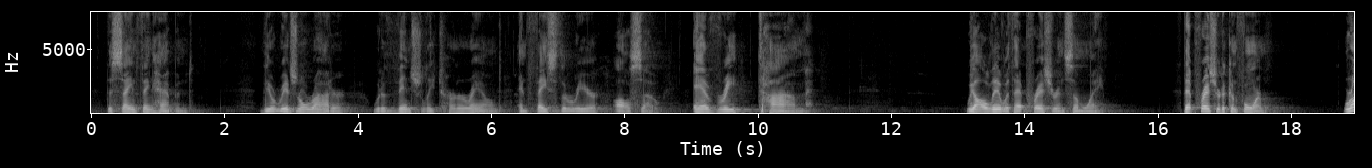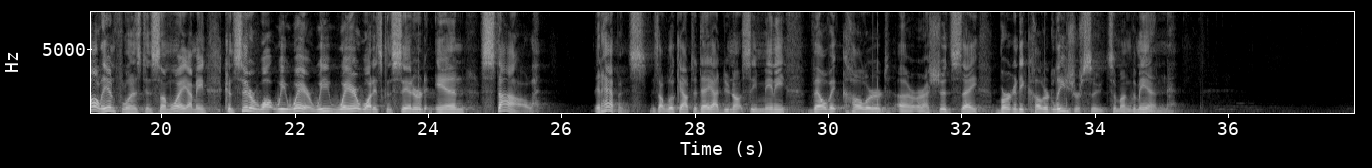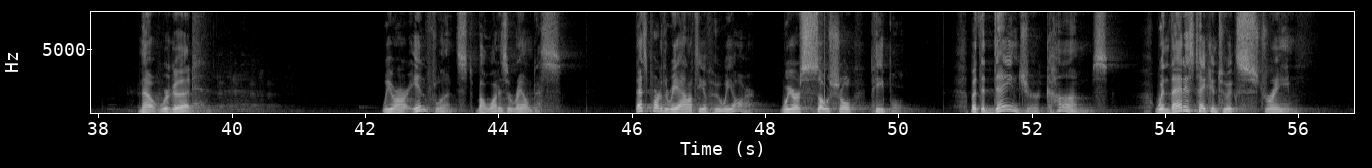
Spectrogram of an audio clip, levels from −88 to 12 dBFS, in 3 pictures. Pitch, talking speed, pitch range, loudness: 145 Hz, 115 wpm, 125-160 Hz, -24 LUFS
